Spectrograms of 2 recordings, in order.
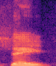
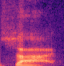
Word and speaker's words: Shai: pronounced it sh but his mama named him Shay so I gotta call him Shay so Shay gilis Alexander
